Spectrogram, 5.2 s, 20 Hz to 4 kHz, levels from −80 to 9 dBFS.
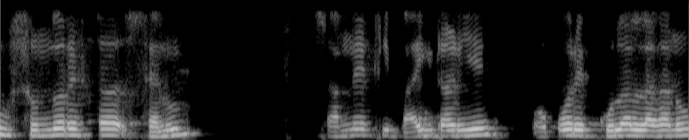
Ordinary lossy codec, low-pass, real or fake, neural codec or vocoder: none; 3.6 kHz; fake; autoencoder, 48 kHz, 128 numbers a frame, DAC-VAE, trained on Japanese speech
